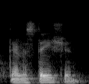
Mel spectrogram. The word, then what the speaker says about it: devastation: as the first syllable you pronounce as d so should be their devastation devastation we can avoid some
